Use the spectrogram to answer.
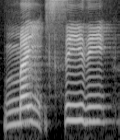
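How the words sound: It is said harshly and forcefully. The speaker calls it wrong. "इस तरह सख्त नहीं करना"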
